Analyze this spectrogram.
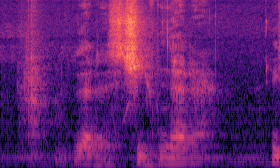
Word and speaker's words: neter: The main letters are NTR because the Kemites didn't have the vowel E. And so when, I guess, Egyptologists came across the letters NTR, how do you pronounce that? Well, we just put our E in there, and that'd give us the word netter, and we'd be able to pronounce it.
